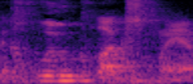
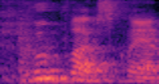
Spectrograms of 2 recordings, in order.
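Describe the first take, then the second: First: The first word has an l sound: kloo. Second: The first word has no l sound: koo. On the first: The speaker calls it wrong. "not the Klu Klux Klan. That's what kids say all the time" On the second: The speaker calls it right. "Ku, K U"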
